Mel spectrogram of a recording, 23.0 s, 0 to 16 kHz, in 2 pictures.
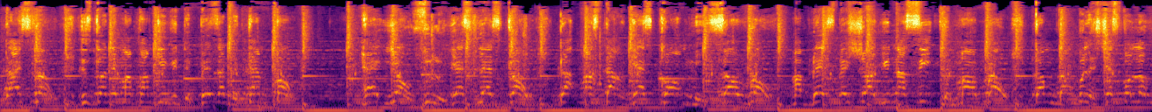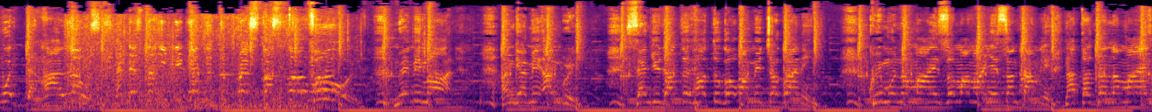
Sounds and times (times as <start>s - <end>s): Dance music: 0.0s - 23.0s
Pop music: 0.0s - 23.0s.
